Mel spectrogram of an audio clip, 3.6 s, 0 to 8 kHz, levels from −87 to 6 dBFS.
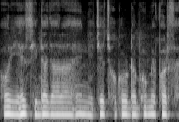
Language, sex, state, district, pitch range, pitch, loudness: Hindi, male, Rajasthan, Jaipur, 125-130 Hz, 130 Hz, -16 LUFS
